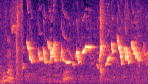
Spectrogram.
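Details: Dense, loud chattering song from a lemon-bellied white-eye, a champion contest bird: continuous high, buzzy-edged slurred notes running without a break, with a couple of brief clicks.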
